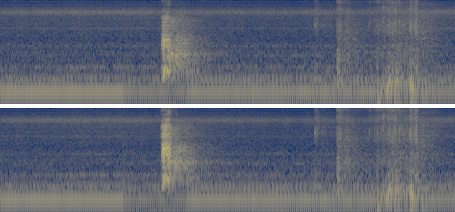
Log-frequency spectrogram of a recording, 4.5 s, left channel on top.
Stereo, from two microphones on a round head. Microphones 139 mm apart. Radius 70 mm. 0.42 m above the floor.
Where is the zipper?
55° right (ahead or behind), 2.5 m.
